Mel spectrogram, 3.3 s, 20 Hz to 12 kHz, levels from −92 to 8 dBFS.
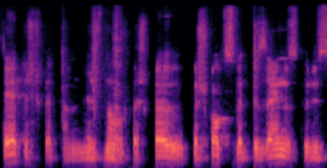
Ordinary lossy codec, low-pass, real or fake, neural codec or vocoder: AAC, 48 kbps; 10.8 kHz; real; none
